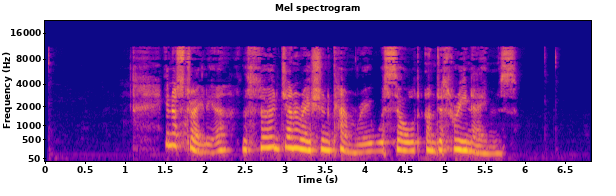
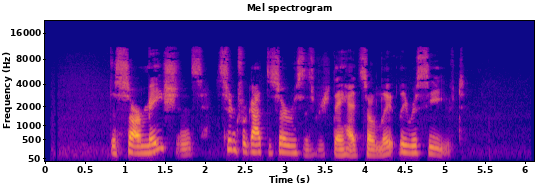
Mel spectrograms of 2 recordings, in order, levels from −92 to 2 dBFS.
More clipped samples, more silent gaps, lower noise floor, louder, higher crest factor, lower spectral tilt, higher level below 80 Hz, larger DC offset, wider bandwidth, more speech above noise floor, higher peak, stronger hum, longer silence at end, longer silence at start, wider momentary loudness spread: neither; neither; about the same, -68 dBFS vs -70 dBFS; first, -18 LUFS vs -26 LUFS; second, 16 dB vs 22 dB; about the same, -3.5 dB/octave vs -4 dB/octave; first, -58 dBFS vs -78 dBFS; neither; about the same, 11.5 kHz vs 11.5 kHz; first, 51 dB vs 43 dB; first, -2 dBFS vs -6 dBFS; neither; about the same, 0.95 s vs 0.9 s; first, 1.1 s vs 0.85 s; second, 12 LU vs 17 LU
